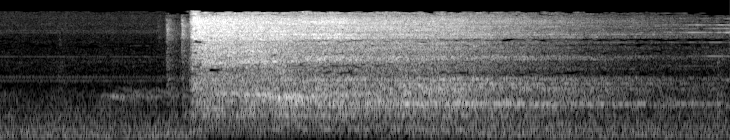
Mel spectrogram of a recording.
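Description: A train's wheels hiss and screech on the rails.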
